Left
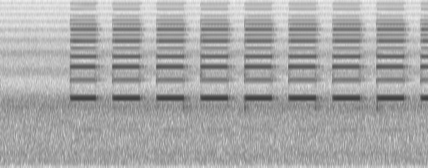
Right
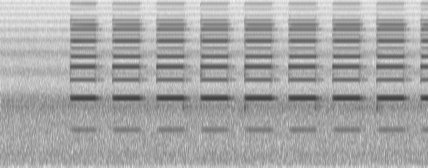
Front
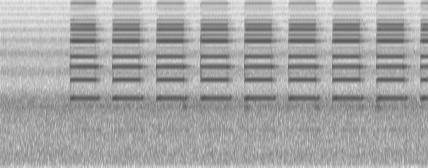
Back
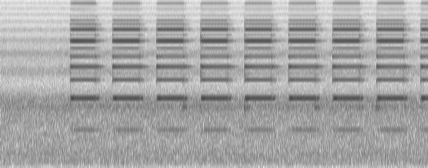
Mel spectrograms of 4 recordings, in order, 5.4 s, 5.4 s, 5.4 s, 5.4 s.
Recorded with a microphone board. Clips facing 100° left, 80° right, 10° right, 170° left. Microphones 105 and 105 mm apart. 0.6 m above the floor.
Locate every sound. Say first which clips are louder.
0.9 s an alarm clock: left 1 dB, back 3 dB; 140° right, 5 m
